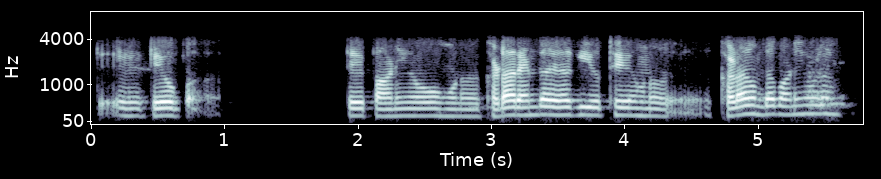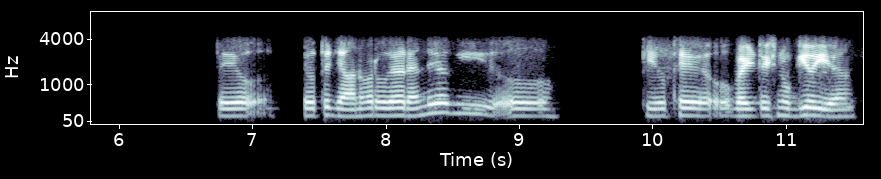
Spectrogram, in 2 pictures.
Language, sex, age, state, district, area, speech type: Punjabi, male, 18-30, Punjab, Ludhiana, urban, conversation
